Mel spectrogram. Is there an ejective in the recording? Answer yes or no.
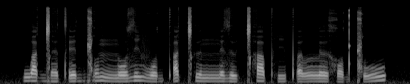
yes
